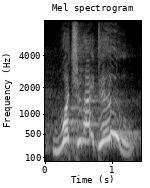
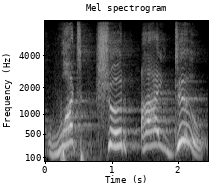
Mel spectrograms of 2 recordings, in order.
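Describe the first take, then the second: First: High, loud, stretched-out plea; exasperated demand. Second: Slow, word-by-word question; strained patience. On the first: Demanding Miss Jones's answer, loudly exasperated. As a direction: cry it out impatiently. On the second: Asking Miss Jones once more, slow and insistent. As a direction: spell it out with barely held patience. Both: Retold or imitated.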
